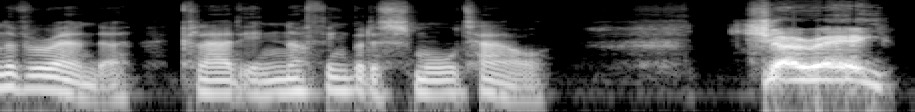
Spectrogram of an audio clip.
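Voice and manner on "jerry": high, very loud yell; full-force enraged shout; furious roar. A narrator's reading. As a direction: roar the name in rage. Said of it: "he roared".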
